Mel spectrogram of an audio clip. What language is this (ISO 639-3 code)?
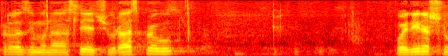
hrv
